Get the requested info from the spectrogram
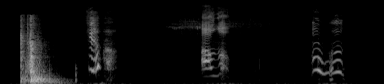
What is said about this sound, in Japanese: あの人扉を強く閉めすぎ、びっくりして漏らしちゃうところだったよ。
